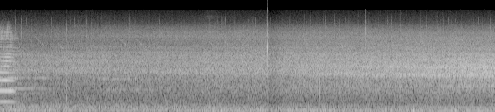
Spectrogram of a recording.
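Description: Intercity passenger train running past at a distance: a steady rushing of wheels on rail that slowly grows louder. The tail of the locomotive's horn cuts off at the very start, and there is one sharp click a little past halfway.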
